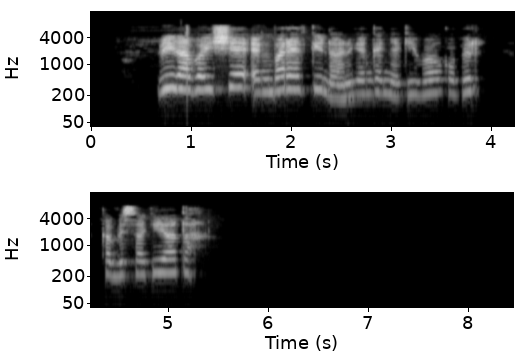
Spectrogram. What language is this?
Kalenjin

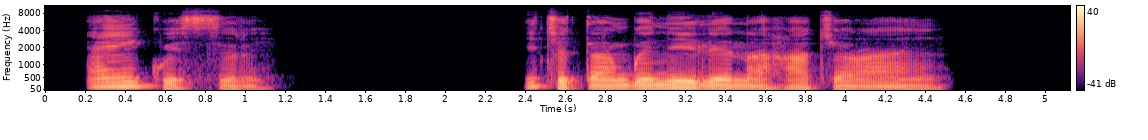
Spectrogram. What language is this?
Igbo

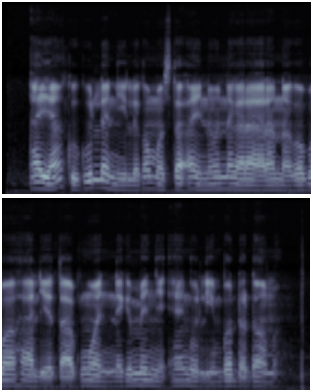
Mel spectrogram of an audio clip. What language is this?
Kalenjin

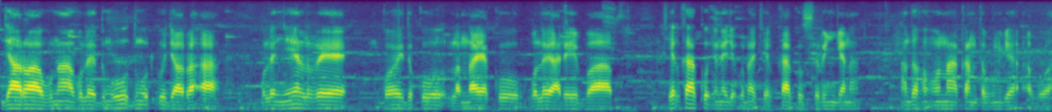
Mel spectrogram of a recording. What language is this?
Santali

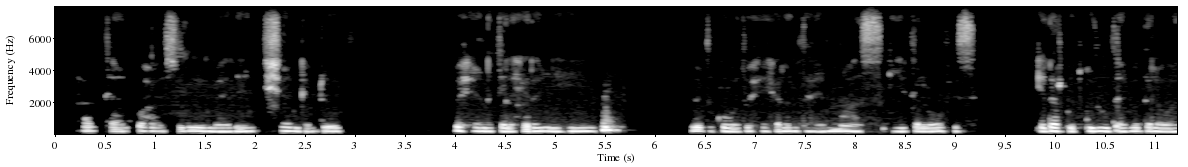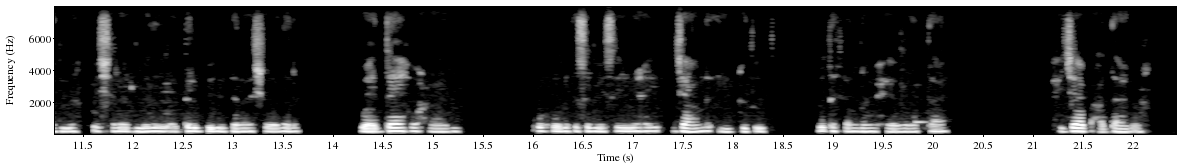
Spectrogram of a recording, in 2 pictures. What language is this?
Somali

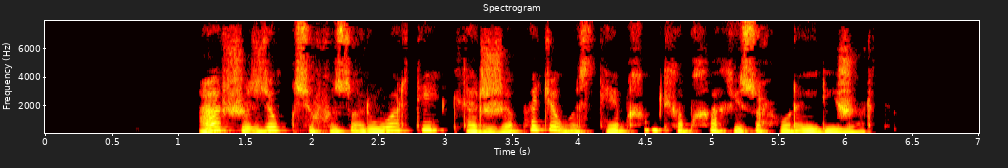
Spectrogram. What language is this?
Kabardian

